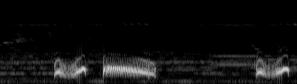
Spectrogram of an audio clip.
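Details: Trapping decoy spotted dove coos once in full, a quick two-part note and then a sustained, gently falling hoarse coo, and the next phrase starts after a short pause.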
